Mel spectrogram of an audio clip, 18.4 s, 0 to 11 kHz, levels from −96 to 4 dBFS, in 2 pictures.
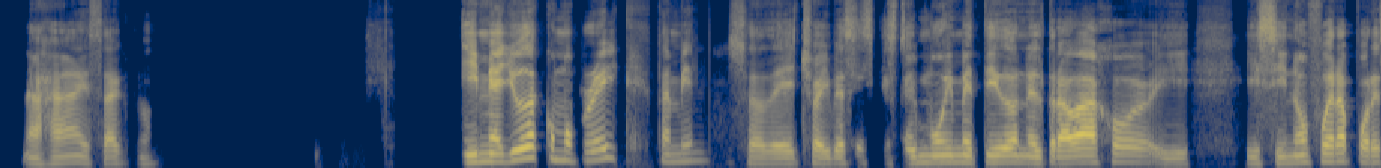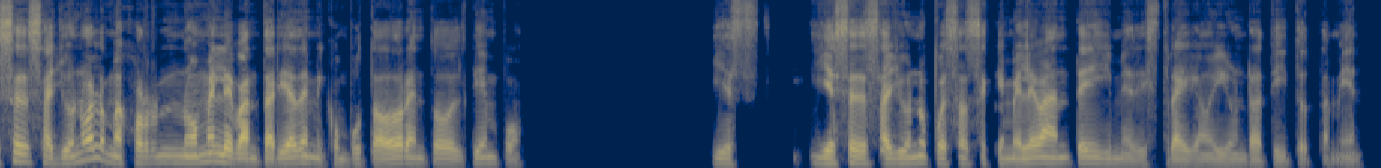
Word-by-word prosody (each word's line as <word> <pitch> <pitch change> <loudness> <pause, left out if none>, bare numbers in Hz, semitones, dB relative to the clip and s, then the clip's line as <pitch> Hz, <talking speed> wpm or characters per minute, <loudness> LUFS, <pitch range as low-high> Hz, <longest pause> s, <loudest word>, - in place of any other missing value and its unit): Ajá, 125 +2 -1
exacto. 115 -2 -6 2.0
Y 145 +1 +6
me 155 -1 +8
ayuda 190 +9 +8
como 185 -6 -3
break 190 +5 -1
también. 155 +2 -6
O - - -27
sea, 120 -1 -4
de 115 0 -1
hecho, 115 - -2
hay 120 - +1
veces 120 0 -3
que - - -12
estoy 125 -1 -3
muy 135 +1 0
metido 135 0 +3
en 135 - -3
el 125 -1 +1
trabajo 135 +3 +6
y 110 0 -10 0.4
y 120 -1 -7
si 125 +1 +4
no 140 +2 0
fuera 160 +1 +5
por 135 -1 0
ese 160 +4 +1
desayuno, 135 - -3
a - - 0
lo - - -6
mejor 125 0 -5
no 130 -1 -6
me 160 +3 -2
levantaría 115 -3 -1
de 135 - -4
mi 110 - -13
computadora 105 +3 -5
en 110 - -16
todo 105 -2 -7
el 90 - -15
tiempo. 115 -6 -13 1.3
Y 110 - -11
es 105 - -10 0.4
y 120 0 -3
ese 125 - -1
desayuno, 115 +1 -4
pues, - - -7
hace - - -6
que - - -12
me 105 0 -7
levante 115 +1 -4
y 110 -1 -13
me 100 -3 -14
distraiga 95 +1 -10
ahí 95 +1 -13
un 95 -1 -16
ratito 90 -1 -13
también. - - -17
120 Hz, 190 wpm, -24 LUFS, 110-140 Hz, 2.0 s, me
